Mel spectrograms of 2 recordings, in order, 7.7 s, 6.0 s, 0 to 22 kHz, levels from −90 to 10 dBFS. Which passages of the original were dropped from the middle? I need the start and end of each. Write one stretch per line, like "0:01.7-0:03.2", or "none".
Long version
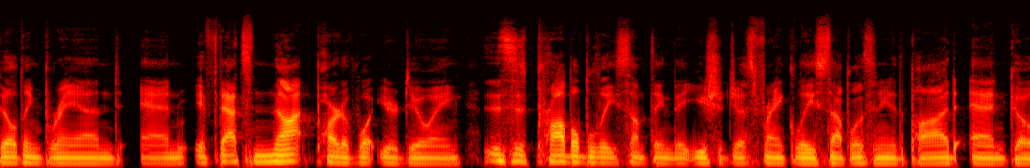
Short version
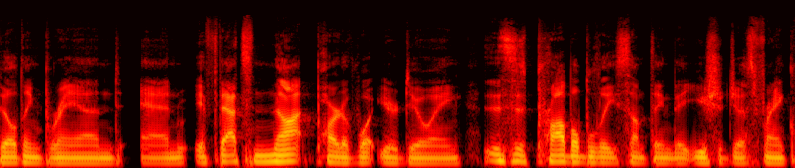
none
